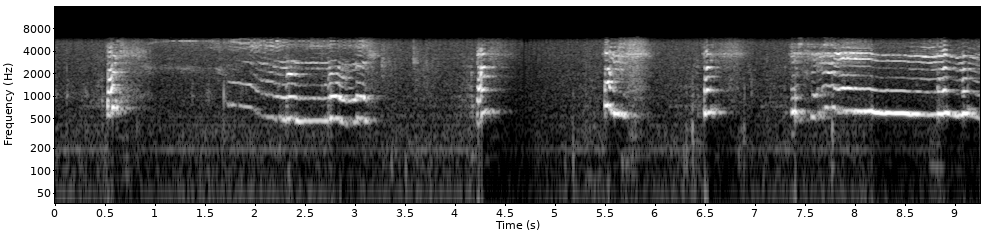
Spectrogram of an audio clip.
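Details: Vizsla asking another dog to play, giving sharp yips followed by long, falling-then-level whining whimpers with strong overtones, repeated several times; indoor room noise in the background.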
